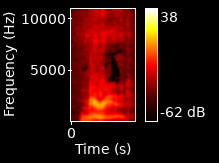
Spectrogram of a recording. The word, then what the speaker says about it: myriad: This word has three syllables, and the stress is on that first syllable. That M-Y-R sounds like a mere, myriad.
